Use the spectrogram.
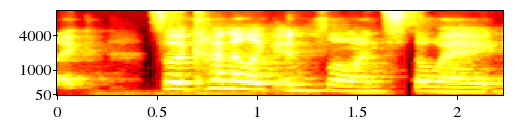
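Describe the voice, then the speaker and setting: A woman speaks at a moderate pace with a fairly high pitch and lively intonation. Audible room echo surrounds her voice. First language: Spanish. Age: 20s. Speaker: singer-songwriter. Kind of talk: interview. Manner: casual, filler-heavy.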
